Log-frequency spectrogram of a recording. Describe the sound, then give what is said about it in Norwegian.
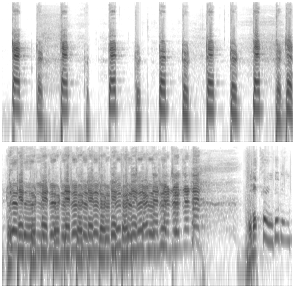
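A voice imitates the music that plays when Sonic is drowning in the video game: short staccato sung notes quicken into a rapid stutter, then become a long, loud, wavering tone that cuts off, followed by one brief syllable. “Ta den lyden når Sonic drukner.”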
